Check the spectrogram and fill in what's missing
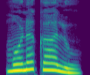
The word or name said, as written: ಮೊಣಕಾಲ್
